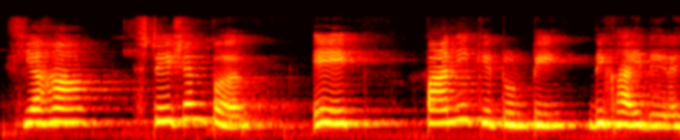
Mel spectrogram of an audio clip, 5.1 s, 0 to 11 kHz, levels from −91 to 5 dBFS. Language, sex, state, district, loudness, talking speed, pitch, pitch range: Hindi, female, Bihar, Begusarai, -19 LUFS, 130 wpm, 285 Hz, 255-310 Hz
